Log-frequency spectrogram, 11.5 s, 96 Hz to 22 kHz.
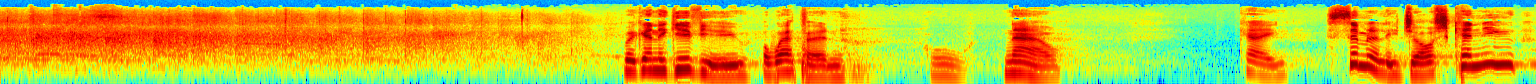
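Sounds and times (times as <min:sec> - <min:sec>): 
crowd applauding for a volunteer: 0:00.0 - 0:04.7
speech: 0:04.7 - 0:08.0, 0:09.3 - 0:11.5.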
